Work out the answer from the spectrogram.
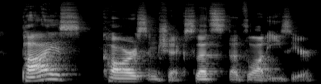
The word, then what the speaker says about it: Piekarczyk: back to the topic my last name is pronounced PI's cars and chicks right it comes up all the time how do you pronounce your last name pies cars and chicks that's that's a lot easier right I'm the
